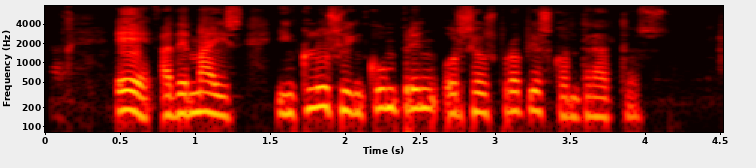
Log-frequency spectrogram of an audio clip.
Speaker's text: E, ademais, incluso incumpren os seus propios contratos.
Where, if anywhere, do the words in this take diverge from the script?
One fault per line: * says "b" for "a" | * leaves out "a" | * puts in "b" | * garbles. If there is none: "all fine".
all fine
